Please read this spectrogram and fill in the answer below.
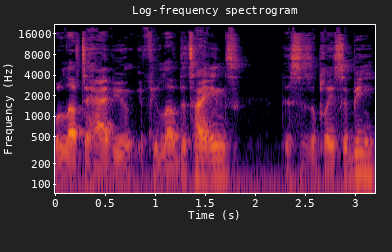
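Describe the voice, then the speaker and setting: A somewhat breathy male voice moves through ordinary pitch variation. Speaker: sports fan youtuber. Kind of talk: casual vlog commentary. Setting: at home. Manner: hesitant with fillers.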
